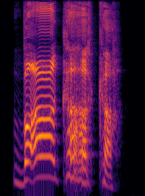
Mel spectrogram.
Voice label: バーカーか！！, システムボイス; リクエストシステムボイス

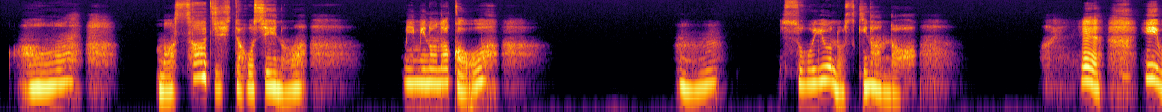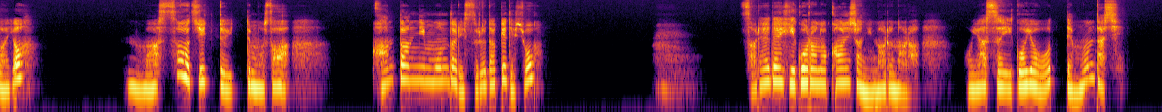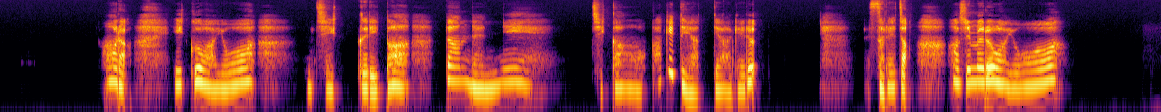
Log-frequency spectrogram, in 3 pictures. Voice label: 安眠用耳のマッサージ（両耳）, ASMR

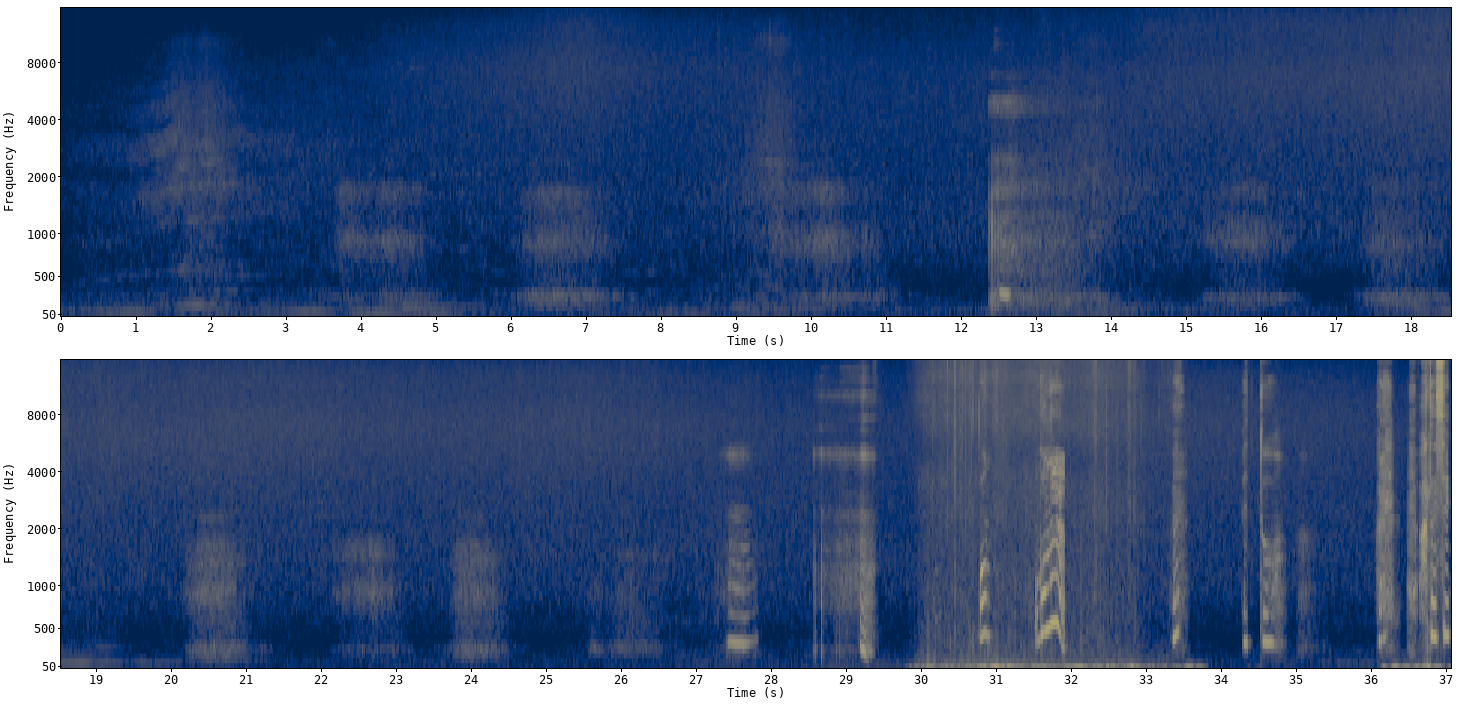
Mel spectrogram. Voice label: 一緒に下校ASMR; ちょっと気まずくて、温かい沈黙; flac(96kHz24bit)

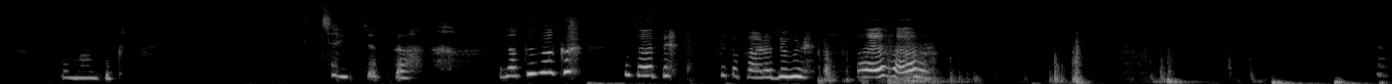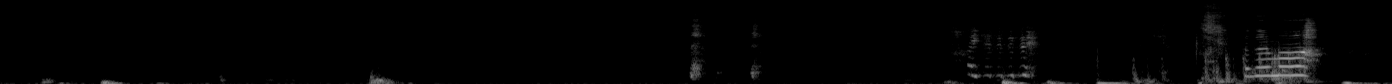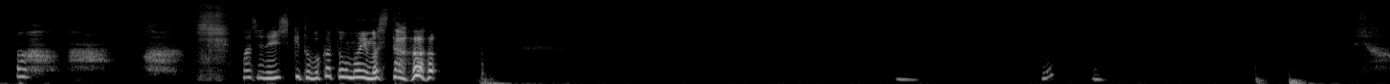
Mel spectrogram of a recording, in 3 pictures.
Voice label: フリートーク

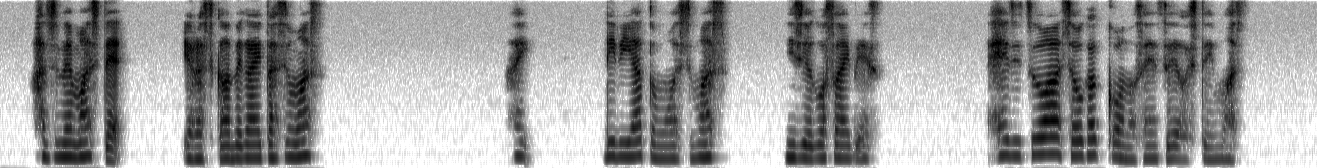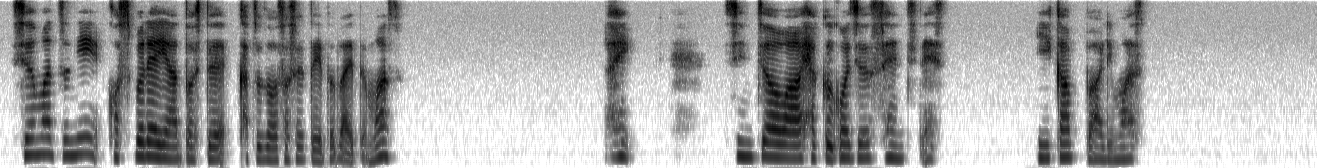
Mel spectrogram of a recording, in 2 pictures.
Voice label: 自己紹介インタビュー

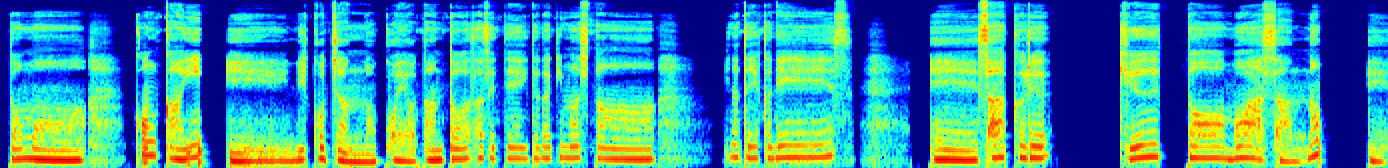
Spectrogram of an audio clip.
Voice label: フリートーク, ASMR

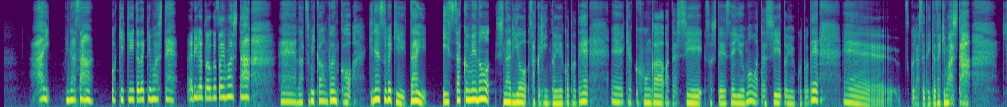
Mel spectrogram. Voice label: フリートーク

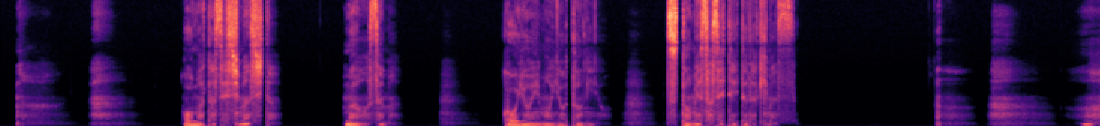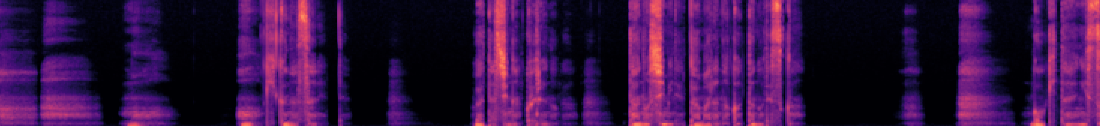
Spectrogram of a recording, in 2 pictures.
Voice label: 耳舐め, ASMR; サキュバスメイドの夜のおやすみ耳舐め騎乗位♪; SEなし

